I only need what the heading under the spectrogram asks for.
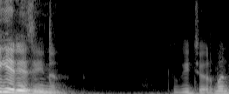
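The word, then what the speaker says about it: Ihnen: हालचाल पूछने का क्वेश्चन होता है वी गेट एस ईनन, वी गेट एस ईनन, वी गेट एस ईनन, एच बीच में आ रहा है, साइलेंट कर दिया हमने। वी गेट एस ईनन, क्योंकि जर्मन है, फ्लो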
